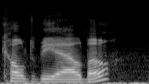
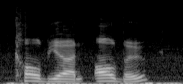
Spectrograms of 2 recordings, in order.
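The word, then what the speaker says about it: Kolbjørn Albu: Fan favorite, probably our most favorite Kolby Elbow. Or, as it's actually pronounced, Kolbjörn Albu, in the KTM, and in his lovely Norwegian racing beige livery that we know and love.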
